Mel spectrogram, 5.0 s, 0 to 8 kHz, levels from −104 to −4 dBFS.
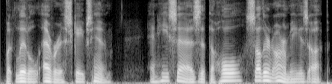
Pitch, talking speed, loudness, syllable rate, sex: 105 Hz, 180 wpm, -18 LUFS, 5.1 syllables/s, male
